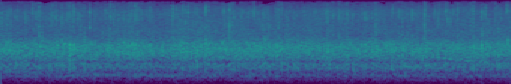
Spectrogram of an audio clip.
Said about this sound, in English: We're going to cheer you because we love you. Yeah. That's it. That's it.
